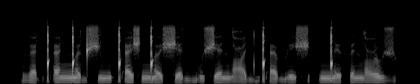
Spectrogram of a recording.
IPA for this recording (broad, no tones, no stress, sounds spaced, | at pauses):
ð æ ǃʼ æ ŋ͡ǃ ə d ʃ i n ǃʼ æ ʃ ŋ͡ǃ ɜ ʃ ɛ d b u ʃ ɛ n ʕ i d ǃʼ æ b e ʃ | ŋ͡ǃ e θ ɛ n ʕ u ʒ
